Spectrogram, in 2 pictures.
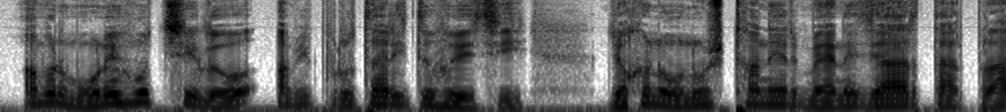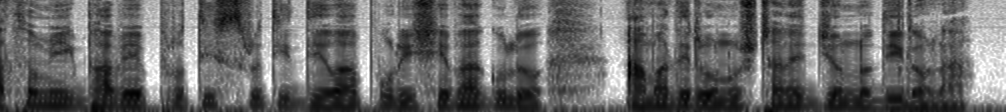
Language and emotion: Bengali, sad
